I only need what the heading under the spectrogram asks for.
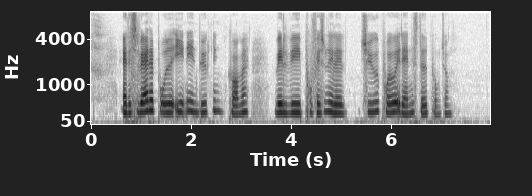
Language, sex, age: Danish, female, 42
